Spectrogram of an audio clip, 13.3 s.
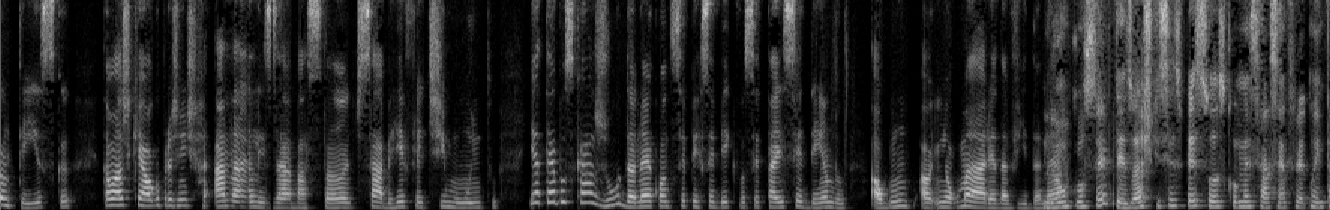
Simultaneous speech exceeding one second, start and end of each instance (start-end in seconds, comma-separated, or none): none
